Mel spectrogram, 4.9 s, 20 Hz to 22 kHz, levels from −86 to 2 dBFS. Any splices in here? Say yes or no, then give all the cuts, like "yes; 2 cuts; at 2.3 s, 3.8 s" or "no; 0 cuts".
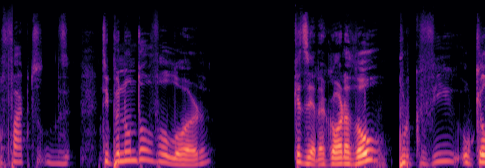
no; 0 cuts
